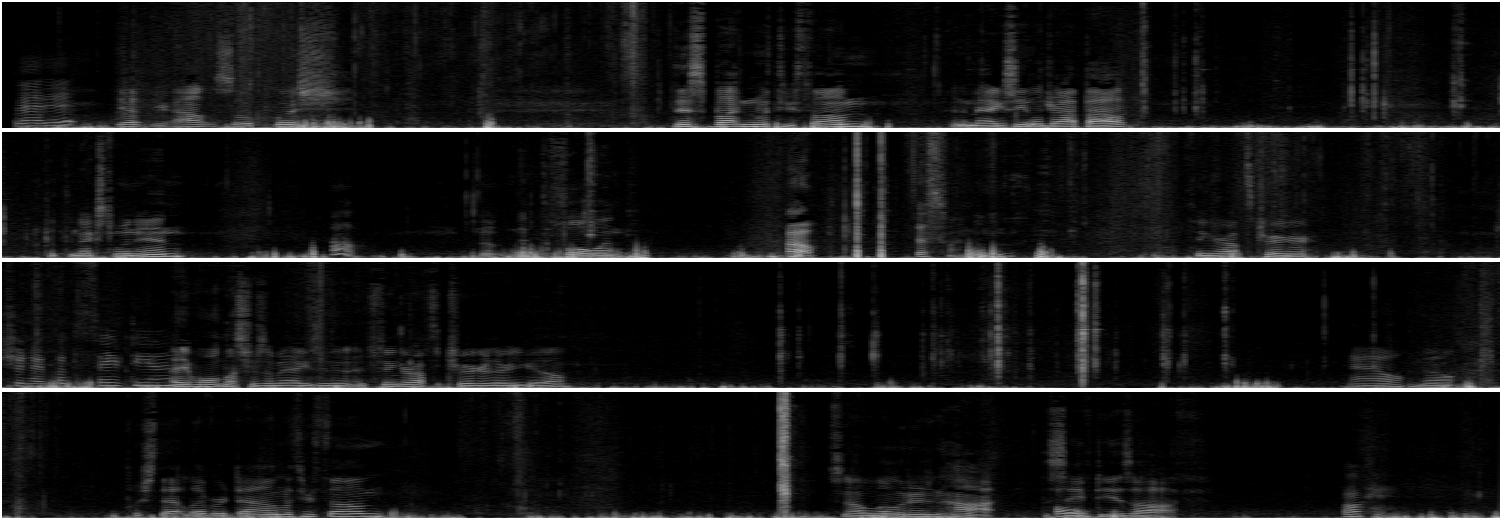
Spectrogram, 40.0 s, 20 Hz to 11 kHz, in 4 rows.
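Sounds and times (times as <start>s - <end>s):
sleeve rustling on microphone: 0.8s - 3.5s, 16.6s - 21.0s, 29.6s - 30.4s, 32.8s - 34.6s.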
